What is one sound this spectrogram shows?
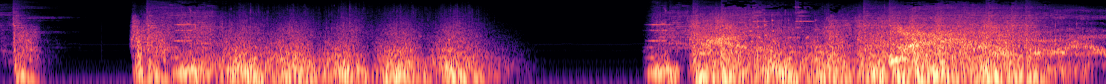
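Fireballs roar and explode.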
